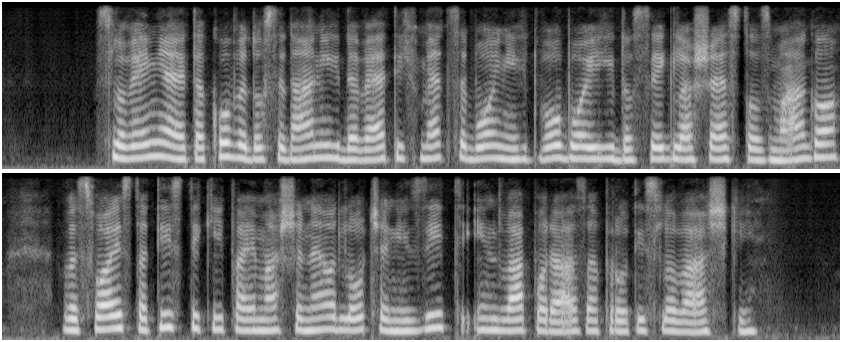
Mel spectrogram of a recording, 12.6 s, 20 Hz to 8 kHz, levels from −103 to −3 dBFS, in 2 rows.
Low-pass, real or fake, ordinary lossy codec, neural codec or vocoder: 7.2 kHz; fake; none; codec, 16 kHz, 4 kbps, FreqCodec, smaller model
